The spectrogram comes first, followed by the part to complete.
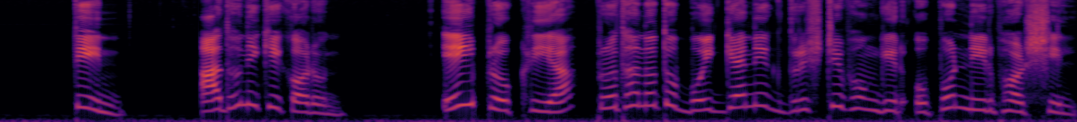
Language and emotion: Bengali, neutral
